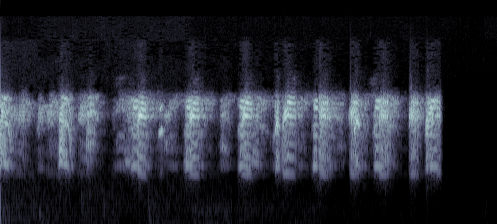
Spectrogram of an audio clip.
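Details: Duck-like calling of a green tree frog, likened to a duck-hunting call, as a run of harsh, nasal quack notes delivered in quick succession over about four seconds, then silence.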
